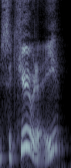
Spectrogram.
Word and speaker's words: security: What Prince Harry has done here is he's pronounced the word security with a D pronunciation, security, instead of security.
